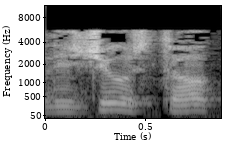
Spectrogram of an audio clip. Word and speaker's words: Di Giusto: El otro día hablamos con Gerardo Di Giusto, que también es un, yo lo pronuncio en italiano porque, bueno, es italiano eso, pero él es otro cordobés también que se fue a fines de los 80 y no está viviendo en París.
